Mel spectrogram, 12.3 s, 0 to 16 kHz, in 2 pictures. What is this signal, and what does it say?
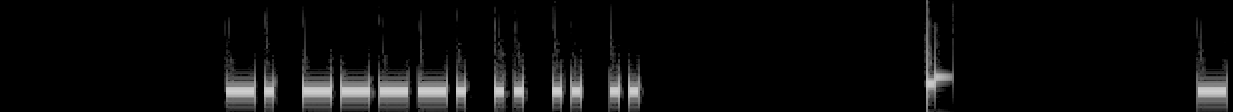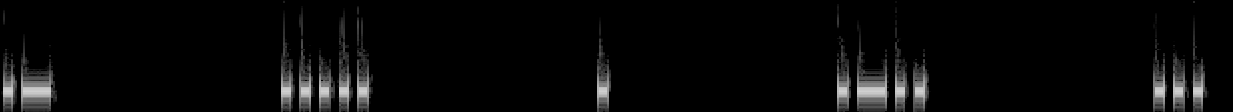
Morse code, heard as a keyed tone, about 25 wpm, spaced as for 11 wpm, 700 Hz. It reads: N9III K5ELS
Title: USA Call Signs - 5 Characters - 8x Character Spacing - 25wpm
